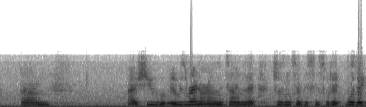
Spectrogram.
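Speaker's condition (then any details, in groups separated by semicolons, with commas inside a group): Cerebral palsy; from infancy, difficulty moving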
